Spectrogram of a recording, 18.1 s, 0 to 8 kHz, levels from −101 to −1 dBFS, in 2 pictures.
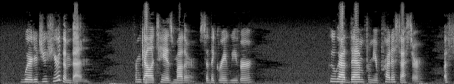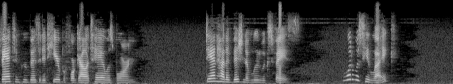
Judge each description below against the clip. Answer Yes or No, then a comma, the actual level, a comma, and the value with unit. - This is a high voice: Yes, high, 205 Hz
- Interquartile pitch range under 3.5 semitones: Yes, average, 2.9 semitones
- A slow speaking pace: Yes, slow, 130 wpm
